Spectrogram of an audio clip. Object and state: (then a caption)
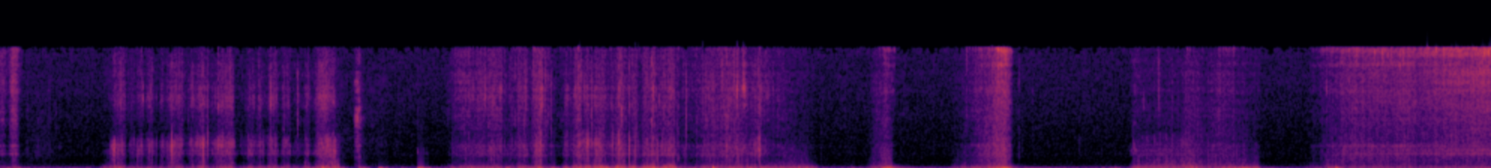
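Metal shotgun microphone being brushed. A large cream-colored shaving-style brush, held by the fingertips, sweeps and rubs over a long black slotted metal shotgun microphone, a hollow tube mounted on a stand. It makes a dense, low, rumbling scratch and rustle in uneven bursts, with brief soft thumps and short quiet gaps between strokes.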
